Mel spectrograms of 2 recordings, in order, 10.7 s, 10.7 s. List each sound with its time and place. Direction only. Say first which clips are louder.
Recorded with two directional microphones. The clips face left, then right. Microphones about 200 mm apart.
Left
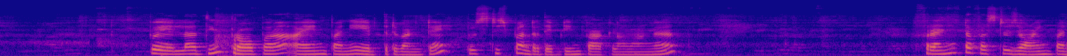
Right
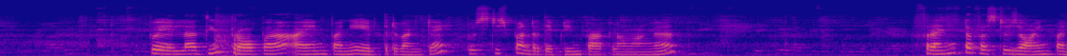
1.5 s a woman's voice: left 4 dB; 20° left (ahead or behind)
2.0 s speech: left 5 dB; 35° left (ahead or behind); by 6.7 s 15° left (ahead or behind)
9.2 s speech: left 2 dB; 15° left (ahead or behind)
